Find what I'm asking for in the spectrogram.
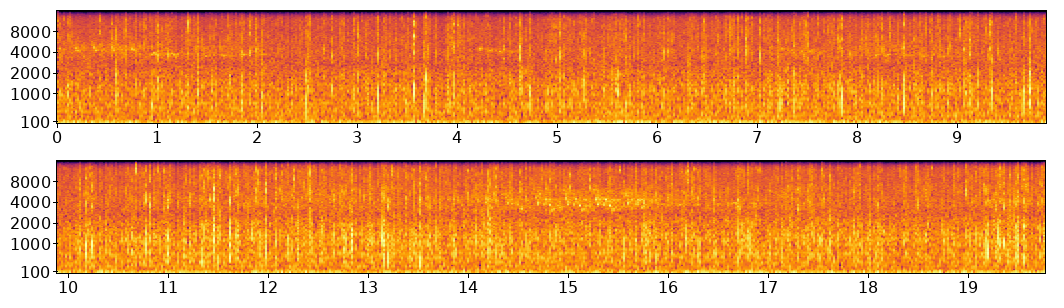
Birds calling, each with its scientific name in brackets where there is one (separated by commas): Ovenbird (Seiurus aurocapilla), American Goldfinch (Spinus tristis)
